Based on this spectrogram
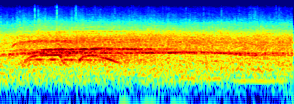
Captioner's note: audience cheering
